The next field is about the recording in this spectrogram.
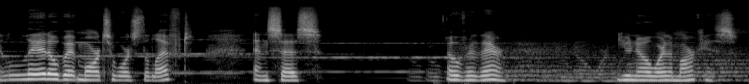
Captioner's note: echoing; echoing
